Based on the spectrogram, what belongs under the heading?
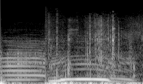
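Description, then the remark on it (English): Cattle lined up behind a fence, waiting to enter a new patch of grass, low in deep, drawn-out moos, one call sliding into another and a second rising after, fairly loud with a faint outdoor hiss behind. “Some of them are lowly mooing.”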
